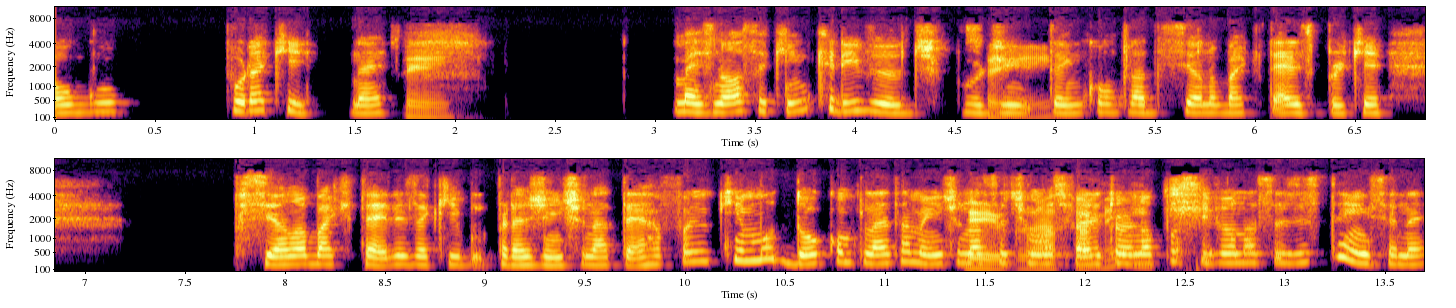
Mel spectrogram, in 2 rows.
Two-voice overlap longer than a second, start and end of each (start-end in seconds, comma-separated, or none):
11.4-12.7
